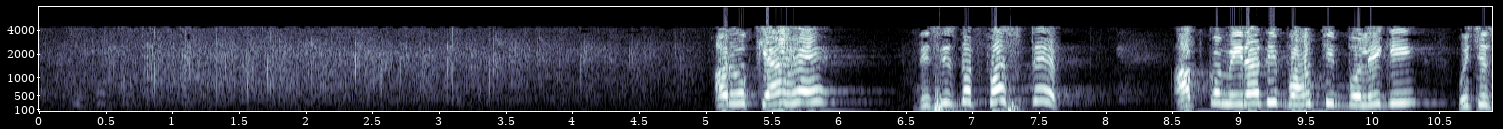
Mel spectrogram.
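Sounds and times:
audience applause: 0.0 - 5.0
speech: 5.2 - 6.0, 6.6 - 7.8, 8.5 - 10.8.

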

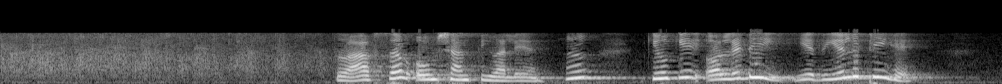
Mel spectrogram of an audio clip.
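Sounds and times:
crowd applause: 0.0 - 3.4
speech: 3.4 - 9.2.

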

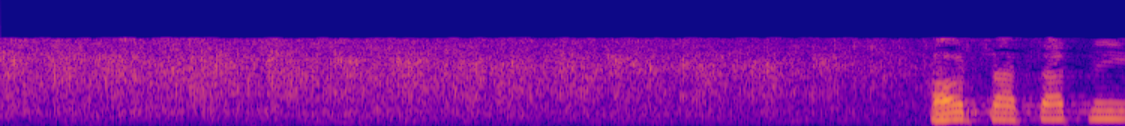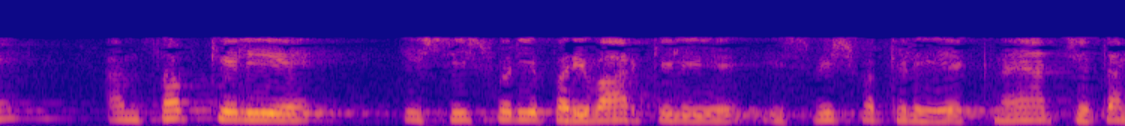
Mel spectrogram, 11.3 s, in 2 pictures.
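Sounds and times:
audience applause: 0.0 - 4.7
speech: 4.6 - 11.2.

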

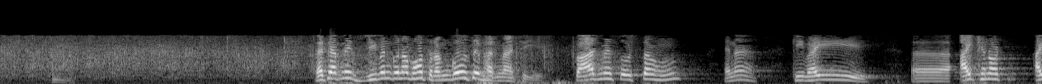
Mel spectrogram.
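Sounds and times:
audience applause: 0.0 - 4.0
speech: 3.1 - 10.4.

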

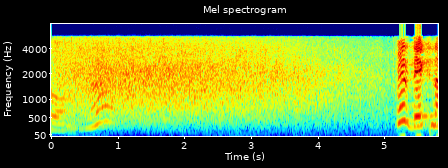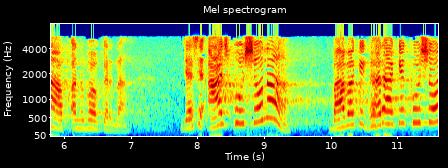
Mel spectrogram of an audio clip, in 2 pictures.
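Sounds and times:
audience clapping: 0.0 - 5.2
speech: 5.3 - 7.0, 7.7 - 11.6.

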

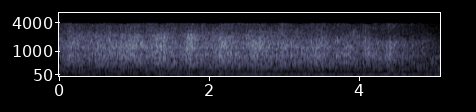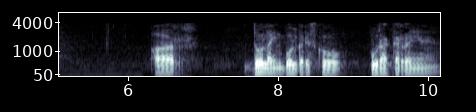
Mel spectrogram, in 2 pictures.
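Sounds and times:
crowd applause: 0.0 - 5.2
speech: 6.4 - 6.8, 7.7 - 10.1.

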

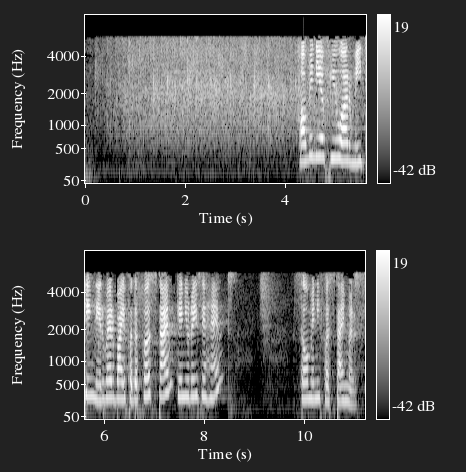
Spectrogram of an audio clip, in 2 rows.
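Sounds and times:
audience clapping hands in welcome: 0.0 - 5.8
speech: 4.3 - 8.5, 9.9 - 11.2.

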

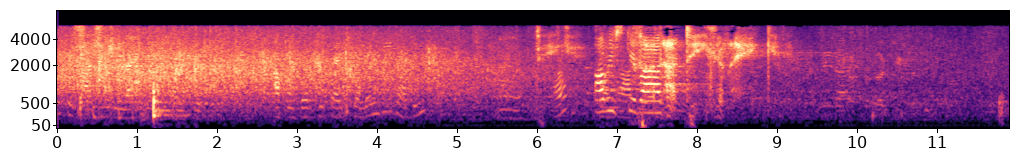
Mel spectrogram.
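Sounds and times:
audience applause: 0.0 - 5.6
speech: 3.4 - 8.7.

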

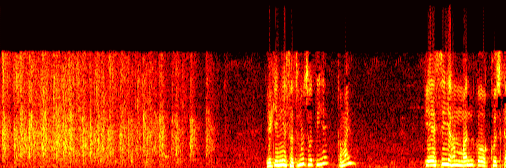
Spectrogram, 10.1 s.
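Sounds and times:
audience clapping: 0.0 - 4.4
speech: 5.3 - 7.2, 8.5 - 10.1.

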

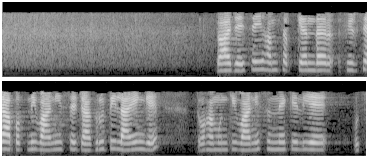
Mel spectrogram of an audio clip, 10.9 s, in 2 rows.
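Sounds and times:
audience applause: 0.0 - 3.0
speech: 3.2 - 10.9.

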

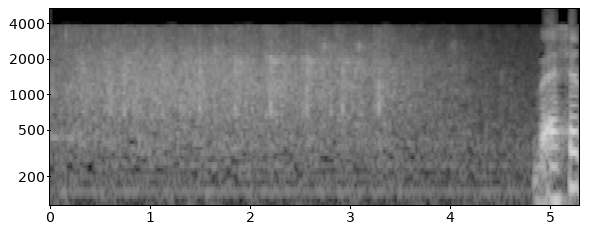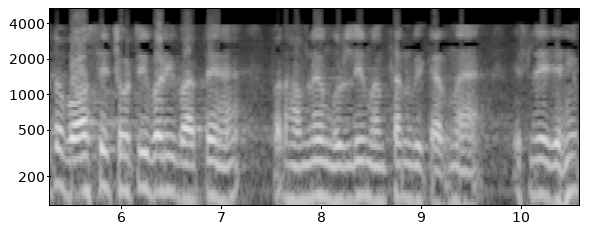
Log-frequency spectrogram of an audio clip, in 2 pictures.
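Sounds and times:
audience applause: 0.0 - 4.3
speech: 4.9 - 10.5.

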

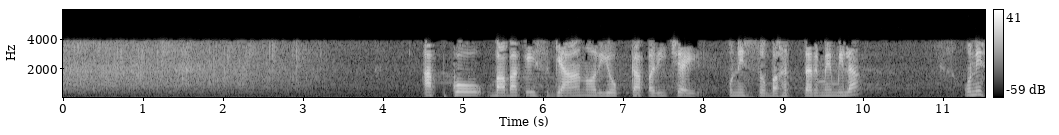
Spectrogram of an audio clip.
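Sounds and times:
audience applauding to welcome a speaker at a gathering: 0.0 - 3.4
speech: 4.5 - 10.0, 11.3 - 11.5.

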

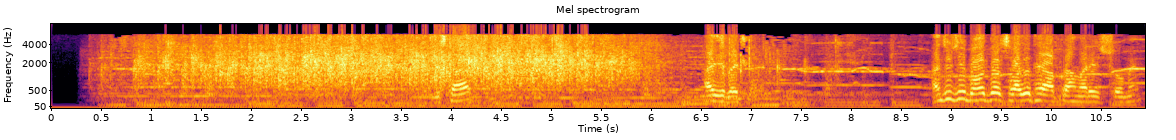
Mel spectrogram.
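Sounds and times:
loud audience applause: 0.3 - 6.2
speech: 4.0 - 4.4, 6.5 - 7.0, 8.8 - 10.9.

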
